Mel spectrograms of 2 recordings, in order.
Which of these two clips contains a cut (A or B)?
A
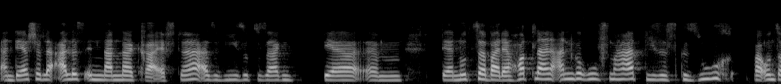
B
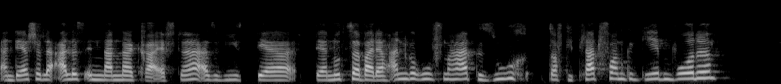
B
